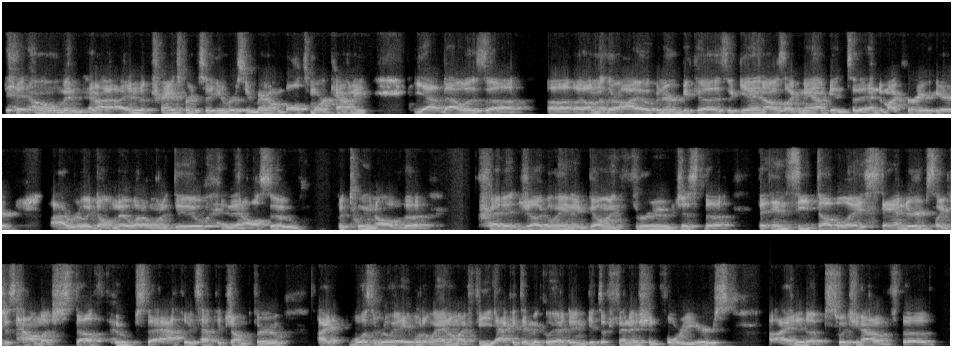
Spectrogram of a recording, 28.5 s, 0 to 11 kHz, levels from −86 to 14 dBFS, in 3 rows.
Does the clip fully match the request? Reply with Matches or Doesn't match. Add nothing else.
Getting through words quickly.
Matches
